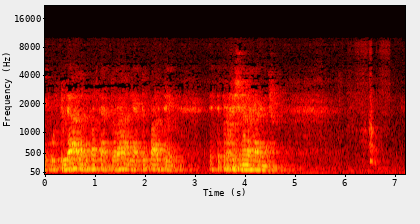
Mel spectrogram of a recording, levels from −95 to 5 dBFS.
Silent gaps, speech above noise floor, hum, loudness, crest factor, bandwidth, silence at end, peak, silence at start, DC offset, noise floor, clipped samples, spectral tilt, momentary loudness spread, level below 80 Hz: none; 26 dB; none; -31 LUFS; 20 dB; 10.5 kHz; 0.3 s; -12 dBFS; 0 s; under 0.1%; -56 dBFS; under 0.1%; -7.5 dB/octave; 21 LU; -62 dBFS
